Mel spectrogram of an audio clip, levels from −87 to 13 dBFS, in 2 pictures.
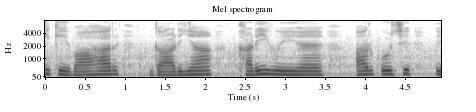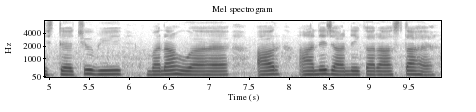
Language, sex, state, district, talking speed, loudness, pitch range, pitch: Hindi, female, Bihar, Bhagalpur, 110 wpm, -23 LUFS, 175-195 Hz, 180 Hz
